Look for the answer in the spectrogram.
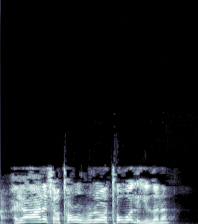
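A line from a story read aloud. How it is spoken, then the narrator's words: Shouting from behind. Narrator (Chinese): 在喊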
